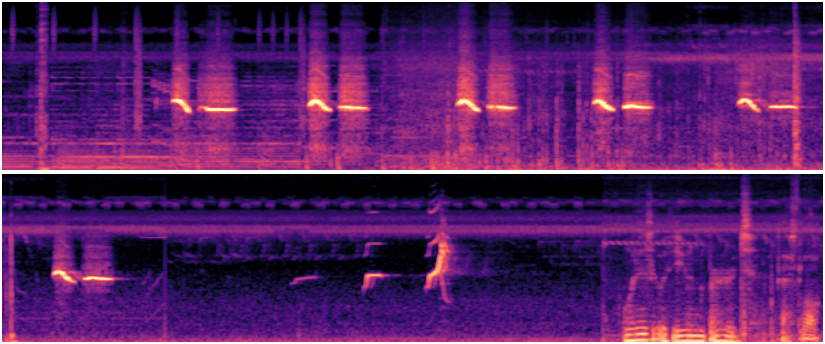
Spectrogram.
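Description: A clear two-note whistled call, a short falling note then a held steady note, repeated six times about one and a half seconds apart, followed by a single rising whistle a few seconds later. A person's voice comes in near the end.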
